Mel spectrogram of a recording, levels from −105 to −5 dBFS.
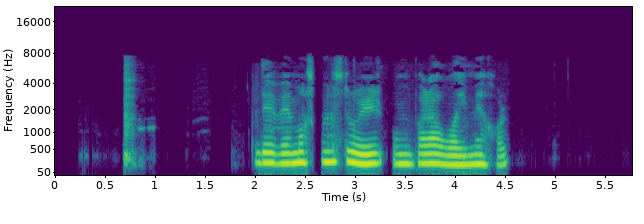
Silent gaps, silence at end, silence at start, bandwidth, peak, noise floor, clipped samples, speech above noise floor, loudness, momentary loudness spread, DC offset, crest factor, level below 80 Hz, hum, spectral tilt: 1.12-1.30 s, 1.65-1.75 s; 1.25 s; 0.7 s; 7 kHz; -6 dBFS; -38 dBFS; under 0.1%; 20 dB; -19 LUFS; 21 LU; under 0.1%; 16 dB; -64 dBFS; none; -9.5 dB/octave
